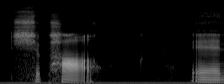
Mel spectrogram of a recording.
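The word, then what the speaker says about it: shaphal: the shemitic root uh chapal and in the ancient world our people would have pronounced this uh as uh Chapala and the meaning of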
